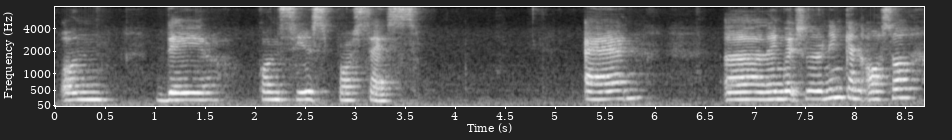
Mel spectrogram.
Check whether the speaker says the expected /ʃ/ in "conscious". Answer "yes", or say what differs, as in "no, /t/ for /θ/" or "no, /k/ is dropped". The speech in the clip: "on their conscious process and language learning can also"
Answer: no, /s/ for /ʃ/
